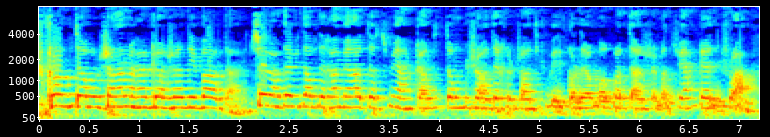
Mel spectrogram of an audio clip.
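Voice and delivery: fast, high rattled-off prayer; in one breath. Retold or imitated. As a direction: race through the prayer without a breath. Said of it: "בנשימה אחת".

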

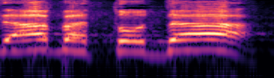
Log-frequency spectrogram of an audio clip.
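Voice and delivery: high and loud, calling out אבא, תודה; fervent thanks. Shown as a demonstration. Rabbi urging listeners to thank the Father, high and loud. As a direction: cry out the thanks upward. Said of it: "תגיד".

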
